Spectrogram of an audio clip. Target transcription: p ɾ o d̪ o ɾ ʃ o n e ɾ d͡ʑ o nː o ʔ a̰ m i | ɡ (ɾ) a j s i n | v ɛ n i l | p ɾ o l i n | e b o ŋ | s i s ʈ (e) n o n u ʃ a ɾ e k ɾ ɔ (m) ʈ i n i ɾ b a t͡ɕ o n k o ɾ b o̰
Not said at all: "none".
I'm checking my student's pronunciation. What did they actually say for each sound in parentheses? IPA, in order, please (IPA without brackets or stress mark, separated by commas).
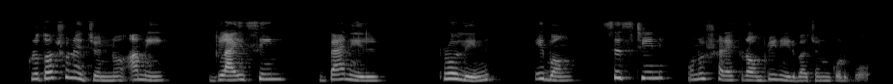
l, i, m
